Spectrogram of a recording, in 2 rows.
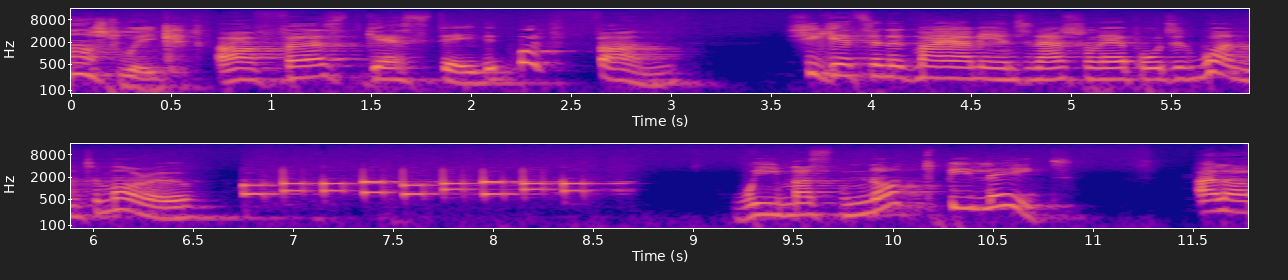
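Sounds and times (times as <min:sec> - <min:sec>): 
speech: 0:00.1 - 0:07.0, 0:09.2 - 0:10.9, 0:11.5 - 0:11.7
touch-tone beeps as a phone number is keyed in: 0:06.8 - 0:08.8.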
